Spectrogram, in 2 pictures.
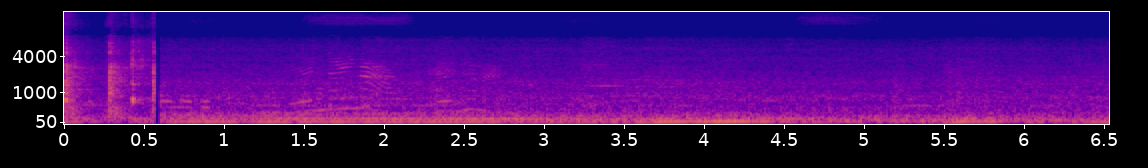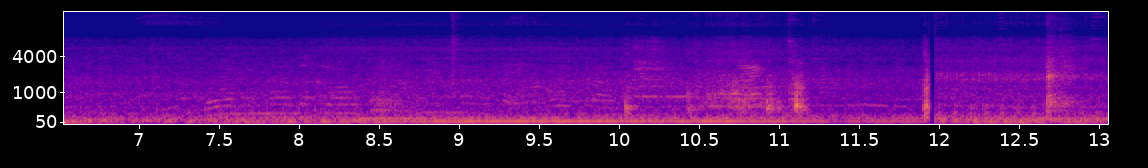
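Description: A loader's diesel engine rumbles steadily.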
